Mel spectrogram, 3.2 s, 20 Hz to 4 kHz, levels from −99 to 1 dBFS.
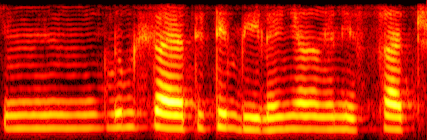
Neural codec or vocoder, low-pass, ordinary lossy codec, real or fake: codec, 16 kHz, 4.8 kbps, FACodec; 3.6 kHz; none; fake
